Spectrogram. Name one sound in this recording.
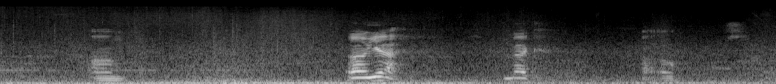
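Wind blows steadily outdoors, low and rumbling.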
